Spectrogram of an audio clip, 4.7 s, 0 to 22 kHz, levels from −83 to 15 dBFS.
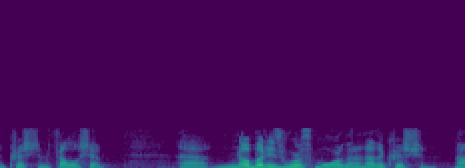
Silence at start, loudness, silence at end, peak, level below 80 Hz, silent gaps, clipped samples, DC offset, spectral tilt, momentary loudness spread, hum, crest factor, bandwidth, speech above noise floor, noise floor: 0 s; -32 LUFS; 0 s; -12 dBFS; -72 dBFS; none; under 0.1%; under 0.1%; -6.5 dB/octave; 16 LU; none; 20 dB; 5.4 kHz; 33 dB; -65 dBFS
